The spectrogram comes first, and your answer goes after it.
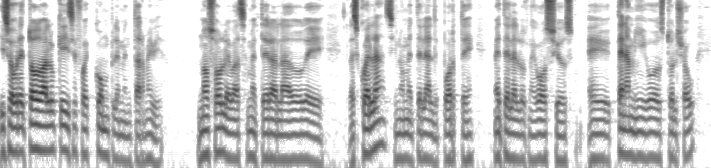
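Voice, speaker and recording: At a moderate pace, a man talks at a very deep, low pitch with fairly even intonation. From Mexico, Tabasco. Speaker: entrepreneur and content creator. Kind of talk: interview.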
